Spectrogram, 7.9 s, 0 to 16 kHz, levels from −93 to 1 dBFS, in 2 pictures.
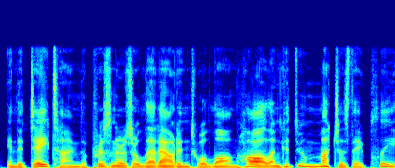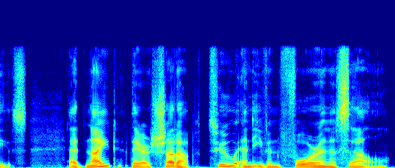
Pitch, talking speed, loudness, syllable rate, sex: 120 Hz, 245 wpm, -21 LUFS, 5.7 syllables/s, male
